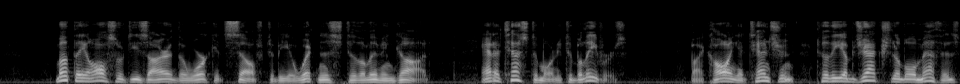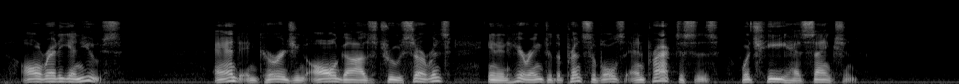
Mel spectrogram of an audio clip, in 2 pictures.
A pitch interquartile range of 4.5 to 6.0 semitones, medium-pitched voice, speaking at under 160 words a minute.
No: average, 5.2 semitones; low, 110 Hz; average, 145 wpm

